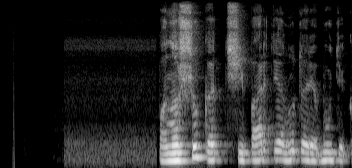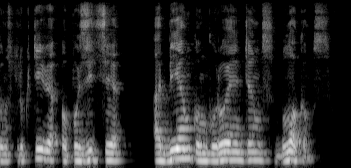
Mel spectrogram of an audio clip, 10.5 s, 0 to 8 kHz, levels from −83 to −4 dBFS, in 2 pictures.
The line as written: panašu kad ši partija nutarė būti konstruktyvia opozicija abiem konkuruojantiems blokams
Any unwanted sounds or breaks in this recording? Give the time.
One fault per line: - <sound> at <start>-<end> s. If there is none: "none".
none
